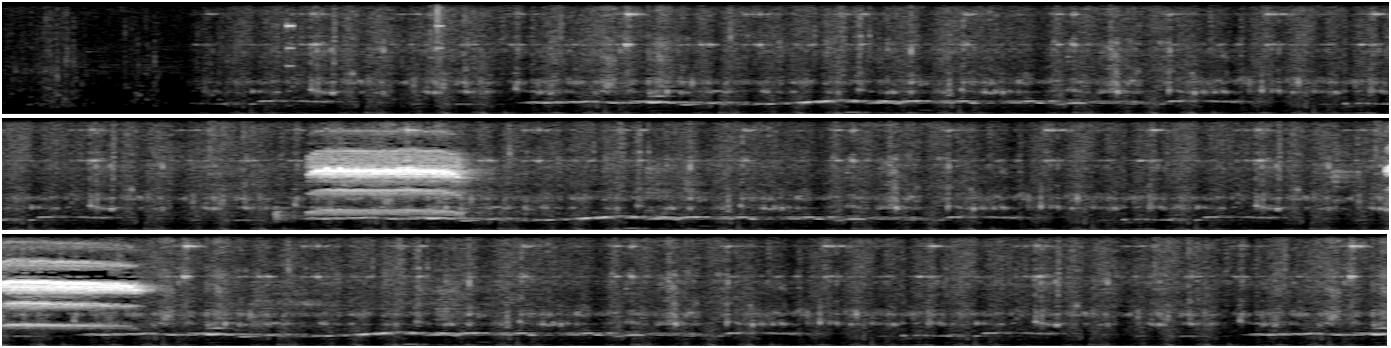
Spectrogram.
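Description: A fishing reel clicks and whirs steadily as line is wound in.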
